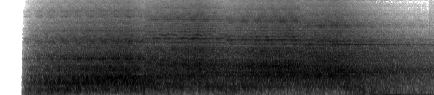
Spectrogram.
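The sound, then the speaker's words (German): A dense, droning software synthesizer preset called Desolated Saturn swells in after a brief silence, a broad roaring wash with a deep rumbling low end that holds steady and slowly fades slightly toward the end. “Und wir gehen mal in die Presets und fangen mal an mit äh, Desolated Saturn.”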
